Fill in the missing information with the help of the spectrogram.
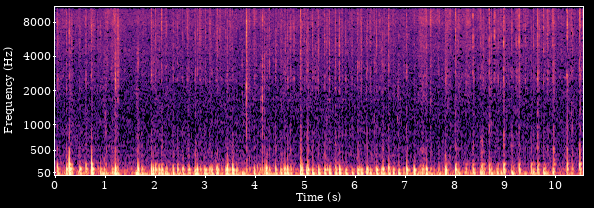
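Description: A large, flat glossy hardcover art book with a red dragon cover is held in one hand and tapped with the fingernails of the other hand. The taps come in a quick, steady patter of soft, dull, low thumps that stop short with almost no ring.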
